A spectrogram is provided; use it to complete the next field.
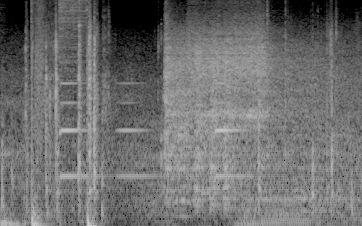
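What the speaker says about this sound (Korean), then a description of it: "시동 한번 걸어볼게요" Starter cranking of an LPG-fuelled Hyundai NF Sonata heard from inside the car, with a few short clicks and a quick whir before the engine catches and settles into a steady, close idle.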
